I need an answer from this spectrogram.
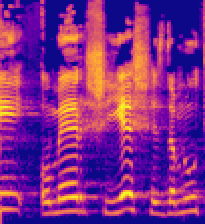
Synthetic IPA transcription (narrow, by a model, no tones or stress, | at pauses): iʔomeʁʃejeʃhisd̪amnut̪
